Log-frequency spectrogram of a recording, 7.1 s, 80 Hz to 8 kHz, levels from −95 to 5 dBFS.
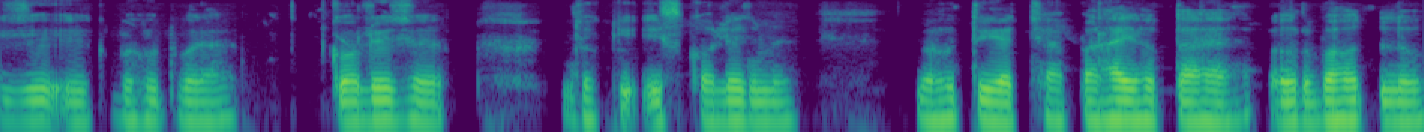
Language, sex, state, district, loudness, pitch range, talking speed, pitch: Hindi, male, Bihar, Lakhisarai, -24 LUFS, 115-120 Hz, 175 wpm, 120 Hz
